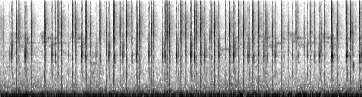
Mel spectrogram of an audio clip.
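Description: A small, hollow plastic toy cactus in an orange plastic pot is held close and tapped rapidly with fingertips and nails. The result is a dense stream of short, bright, clicky taps that die away almost instantly, over a steady low hum.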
